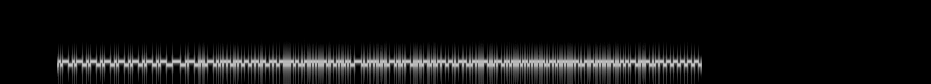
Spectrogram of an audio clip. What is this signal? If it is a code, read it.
NAVTEX (SITOR-B), 100 baud, 170 Hz shift, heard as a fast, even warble, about 1000 Hz centre. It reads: ZCZC YA20 NAV WARNING 270.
